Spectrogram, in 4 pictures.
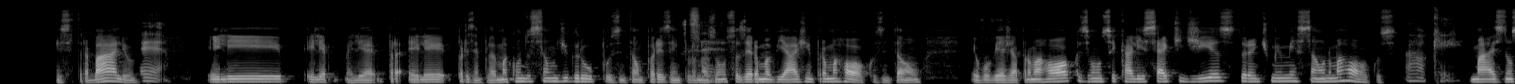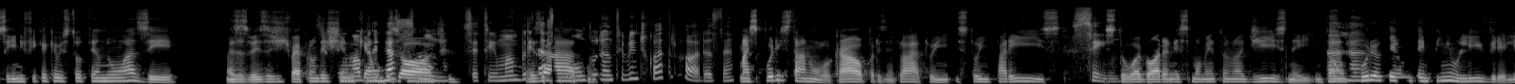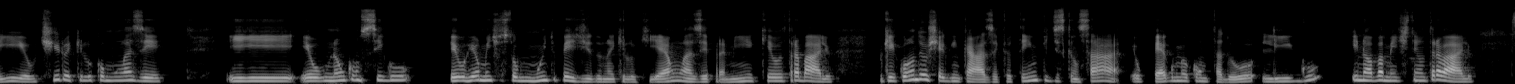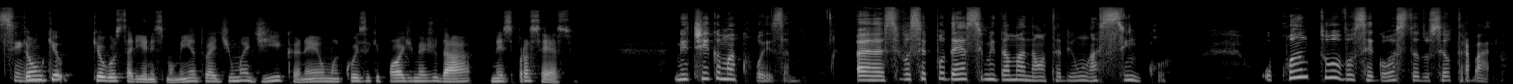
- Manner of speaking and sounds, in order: none
- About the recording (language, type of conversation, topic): Portuguese, advice, Como o trabalho está invadindo seus horários de descanso e lazer?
